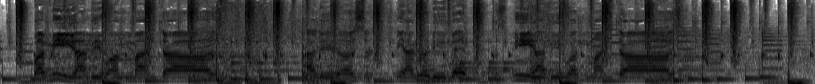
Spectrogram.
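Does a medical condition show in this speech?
No.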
